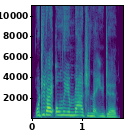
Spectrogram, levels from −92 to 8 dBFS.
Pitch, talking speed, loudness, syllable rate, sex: 275 Hz, 265 wpm, -18 LUFS, 7.6 syllables/s, female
